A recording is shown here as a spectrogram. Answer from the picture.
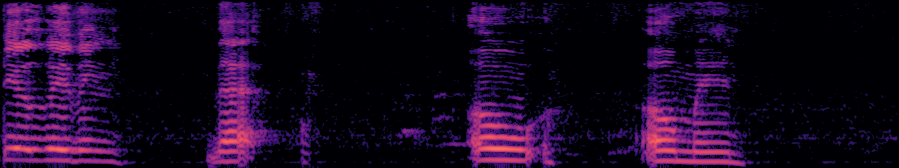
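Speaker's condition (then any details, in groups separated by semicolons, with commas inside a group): Cerebral palsy; carried everywhere by parents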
